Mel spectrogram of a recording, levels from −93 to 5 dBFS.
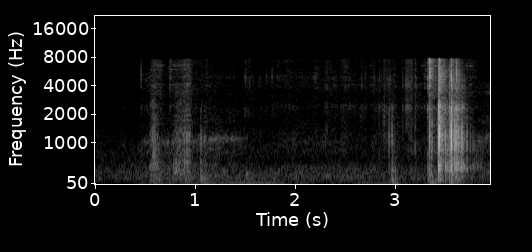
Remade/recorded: recorded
